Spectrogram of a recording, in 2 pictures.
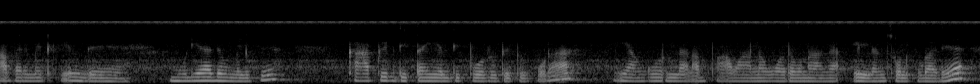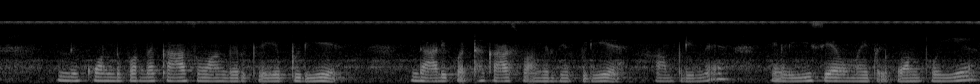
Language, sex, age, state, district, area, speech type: Tamil, female, 60+, Tamil Nadu, Dharmapuri, rural, spontaneous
